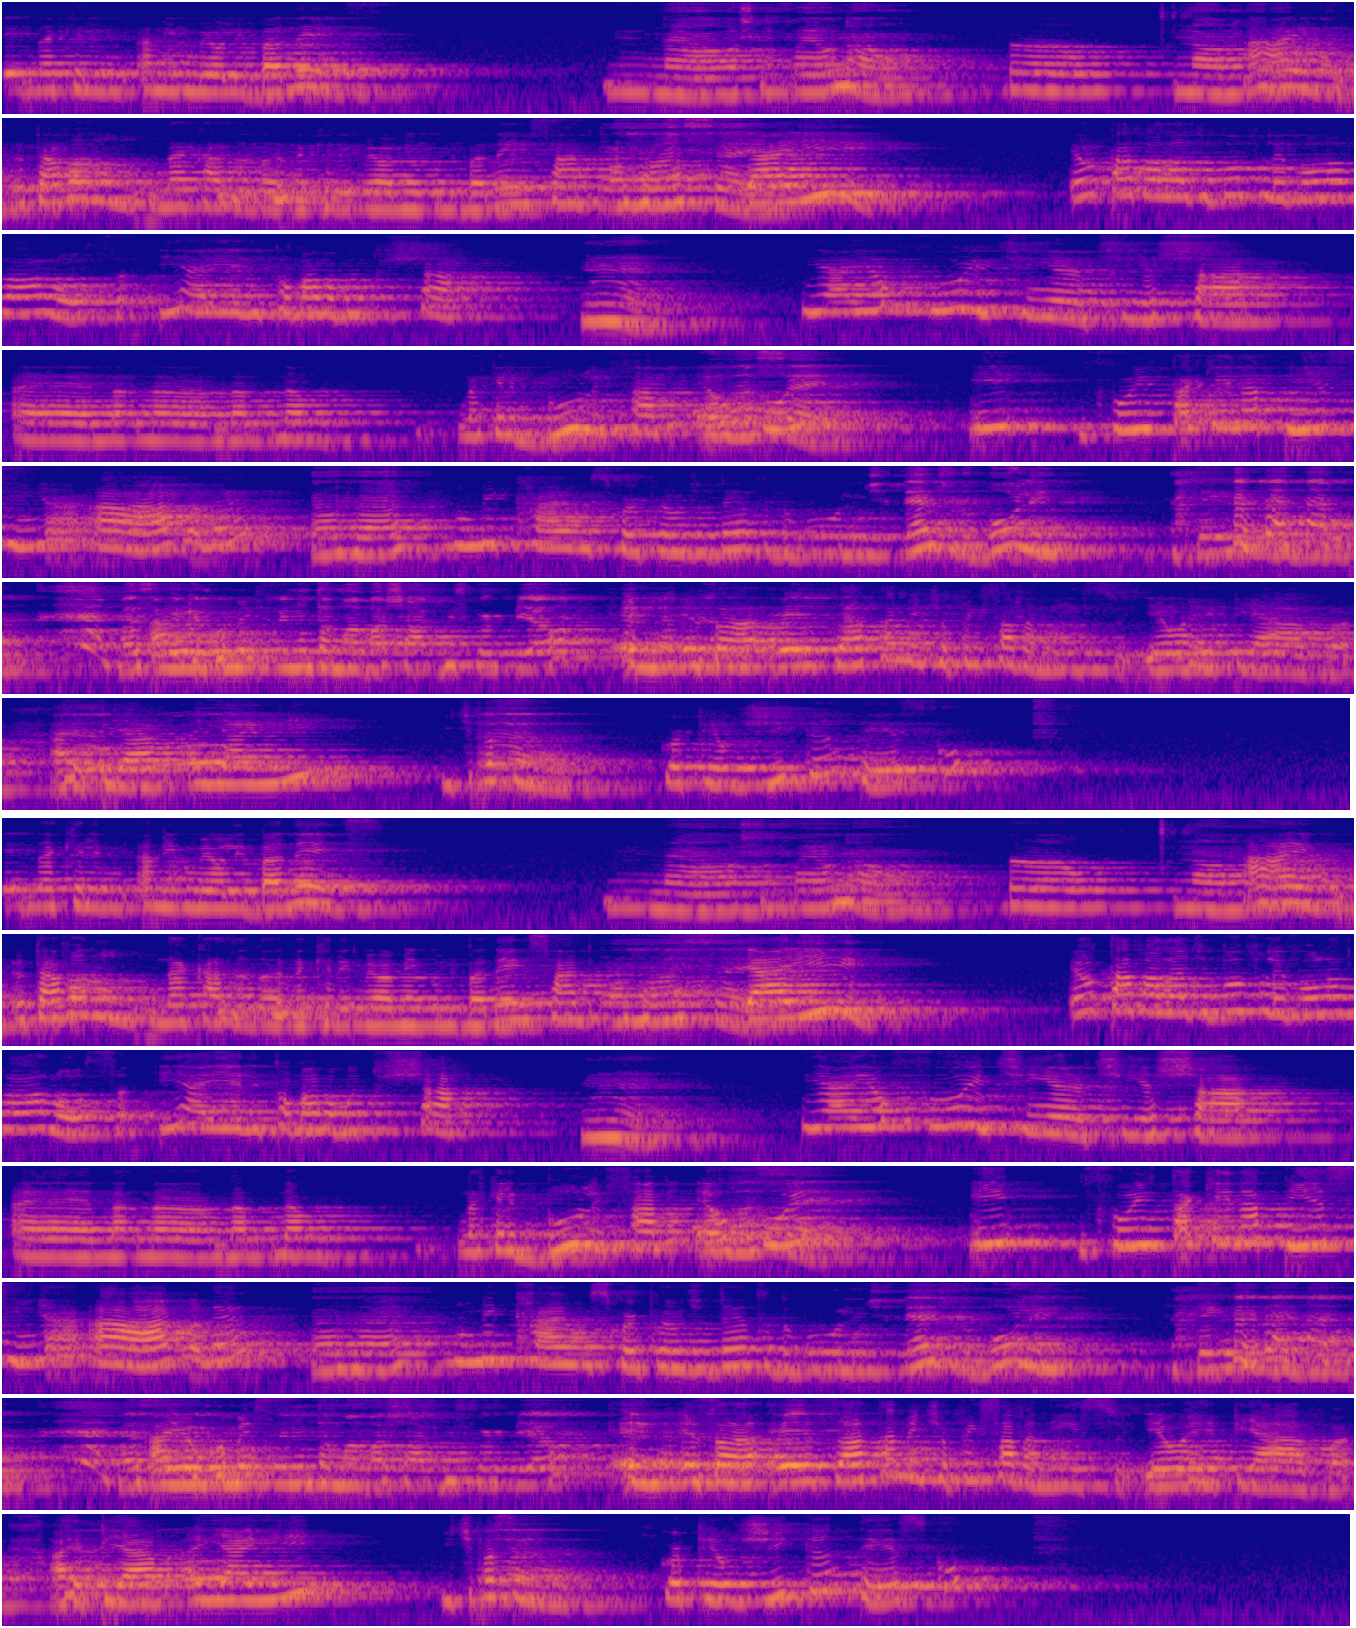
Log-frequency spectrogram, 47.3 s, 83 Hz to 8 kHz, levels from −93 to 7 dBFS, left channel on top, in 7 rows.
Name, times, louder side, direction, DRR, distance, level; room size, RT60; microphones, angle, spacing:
voice 1, 0.0-1.7 5.0-5.5 6.2-9.7 10.5-11.1 12.1-15.8 17.5-19.8 20.3-21.9 22.6-24.3 25.1-25.4 25.8-28.3 29.3-31.5 32.9-33.9 34.5-35.1 36.8-40.5 40.8-42.1 42.8-43.4 43.9-45.4, right 2 dB, 50° right, 3 dB, 2.1 m, -32 dB
voice 2, 3.0-4.6 5.9-6.8 7.8-8.3 9.7-10.7 16.4-16.9 23.7-24.5 28.6-29.1 31.4-32.3 32.9-34.8 35.2-37.2 40.8-41.7 42.9-43.3, left 1 dB, 30° left, 2 dB, 2.1 m, -35 dB
23.5 x 20.5 x 6.8 m, 1.2 s
head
